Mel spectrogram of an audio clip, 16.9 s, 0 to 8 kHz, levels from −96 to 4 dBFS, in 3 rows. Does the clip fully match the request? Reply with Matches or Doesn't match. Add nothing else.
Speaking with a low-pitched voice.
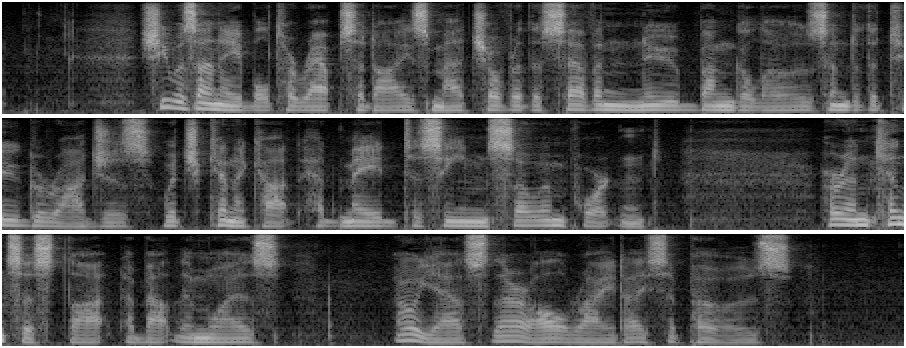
Matches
